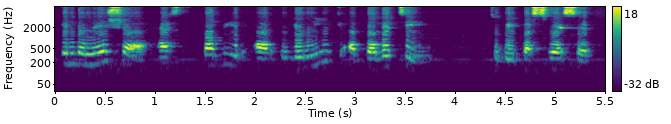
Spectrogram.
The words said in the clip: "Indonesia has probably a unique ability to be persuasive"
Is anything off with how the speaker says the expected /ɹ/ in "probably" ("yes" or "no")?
no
